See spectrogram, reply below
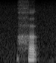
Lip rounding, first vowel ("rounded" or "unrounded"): unrounded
